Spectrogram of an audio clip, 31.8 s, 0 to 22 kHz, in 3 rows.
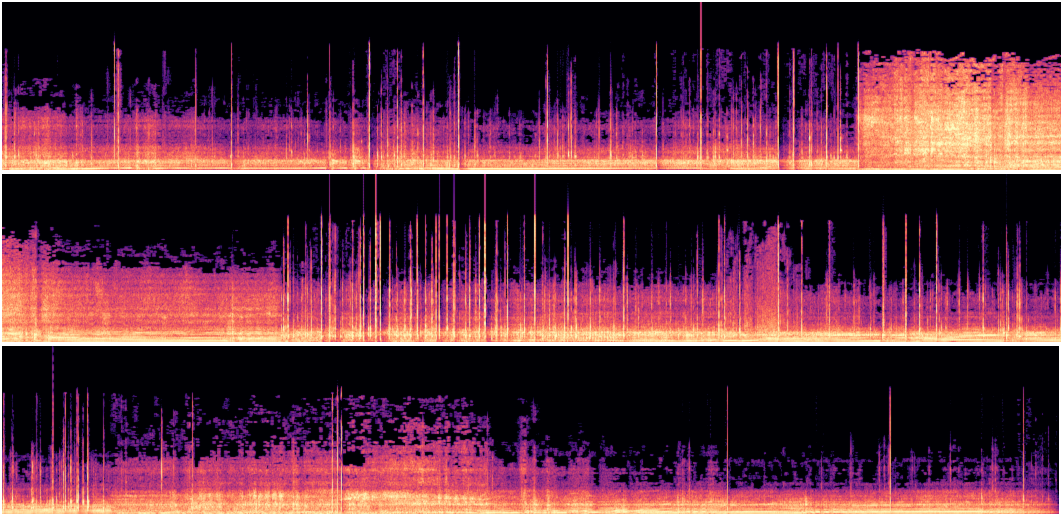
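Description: Rally cars passing one after another, first a BMW 3 Series and then a Hyundai i20 R5, engines revving hard up through the gears with quick upshifts, over and over. Frequent sharp cracks run through it, with a burst of hiss about nine seconds in.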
